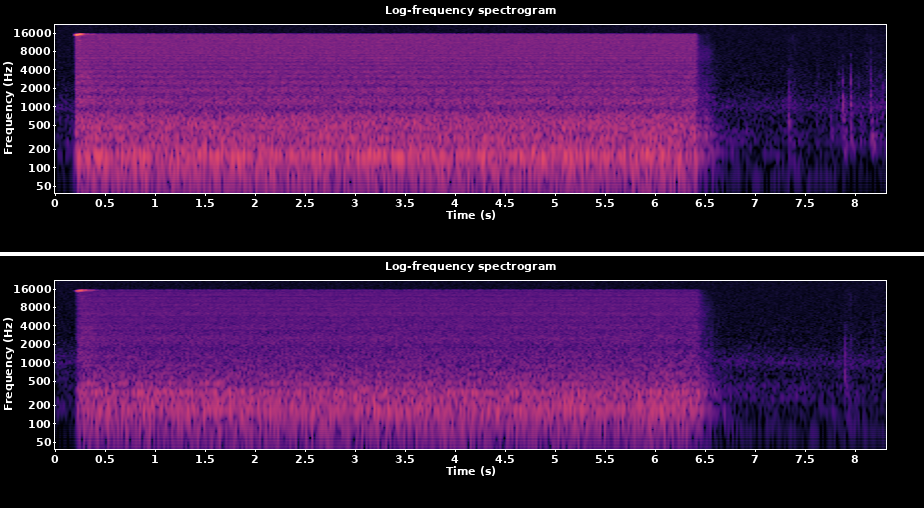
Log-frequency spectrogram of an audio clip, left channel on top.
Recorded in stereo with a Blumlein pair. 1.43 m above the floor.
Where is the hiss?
50° left, 4 m.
